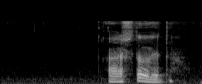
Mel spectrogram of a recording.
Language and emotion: Russian, neutral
